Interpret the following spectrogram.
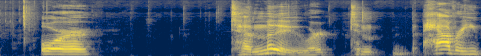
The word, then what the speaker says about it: Temu: unbagging and these are items I got from Teemu or TAMU or to however you pronounce it I've heard it pronounced two different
